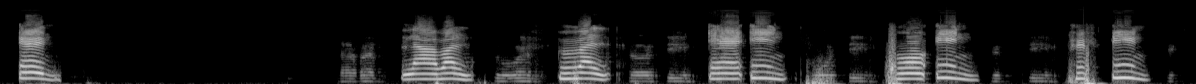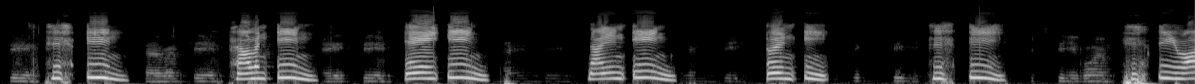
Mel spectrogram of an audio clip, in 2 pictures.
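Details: Hypernasality in a child's rote speech due to velopharyngeal dysfunction; intelligibility reasonably good.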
